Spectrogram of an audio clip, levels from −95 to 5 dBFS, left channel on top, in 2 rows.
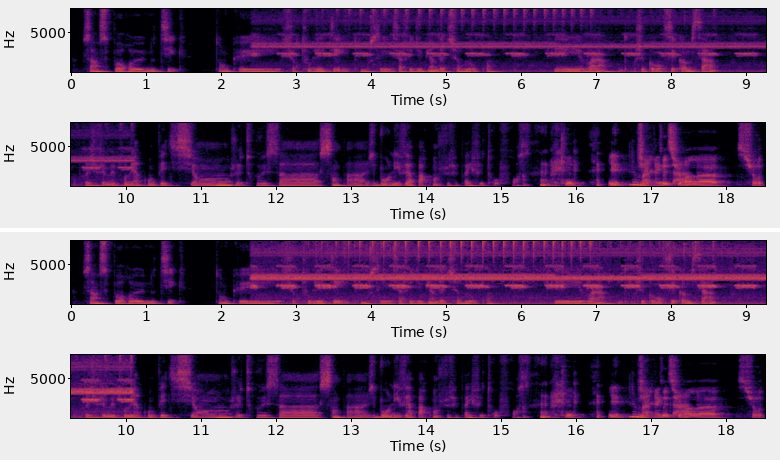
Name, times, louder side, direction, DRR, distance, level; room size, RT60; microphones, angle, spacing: voice 1, 0.0-1.5 1.9-6.1 6.4-8.6 9.4-15.9 16.3-16.4 16.7-17.5, equal, ahead, 0.7 m, -41 dB
sound 1, 2.4-10.1, right 11 dB, 85° right, 0.4 m, -35 dB
voice 2, 16.4-18.5, left 4 dB, 55° left, 0.9 m, -40 dB
2.9 x 2.4 x 2.3 m
head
